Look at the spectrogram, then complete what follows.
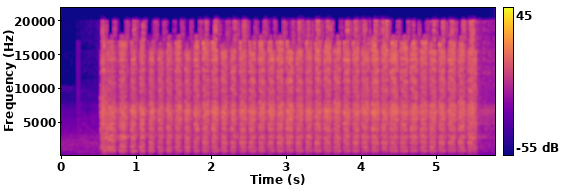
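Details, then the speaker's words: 1991 Honda Civic hatch with a swapped B16A engine cranking but not starting; fuel pressure present, spark tester shows no spark at any plug; starter spins at about four even beats a second for five seconds and the engine never fires. "Alright, at this point in the video, I'm testing every single one of the spark plugs to see if there's any spark. And as you can see, there is no spark on any of the plugs. So it's definitely a spark issue."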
